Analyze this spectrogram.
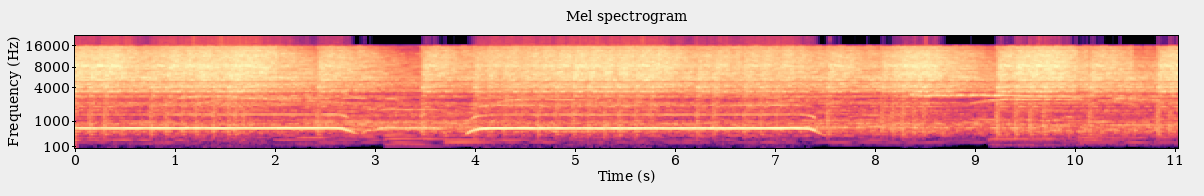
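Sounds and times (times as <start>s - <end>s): held high note: 0.0s - 11.0s.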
